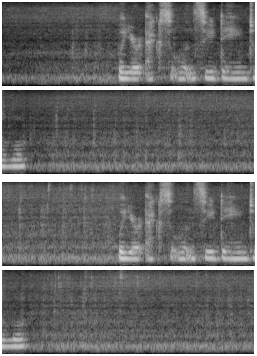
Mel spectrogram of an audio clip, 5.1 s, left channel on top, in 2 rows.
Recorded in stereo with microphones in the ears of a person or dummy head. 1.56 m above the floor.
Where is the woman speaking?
5° left (ahead or behind), 0.7 m.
